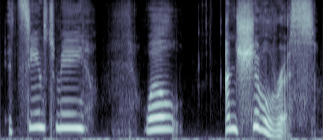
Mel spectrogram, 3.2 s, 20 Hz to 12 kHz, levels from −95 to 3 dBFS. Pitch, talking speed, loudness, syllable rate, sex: 285 Hz, 75 wpm, -17 LUFS, 4.2 syllables/s, female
